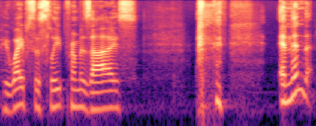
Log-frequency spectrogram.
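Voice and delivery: usual speaking voice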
